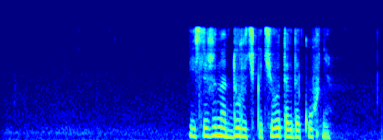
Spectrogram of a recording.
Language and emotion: Russian, angry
